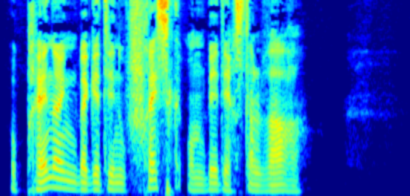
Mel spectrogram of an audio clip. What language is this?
Breton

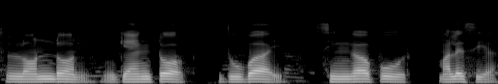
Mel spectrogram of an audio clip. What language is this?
Bangla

